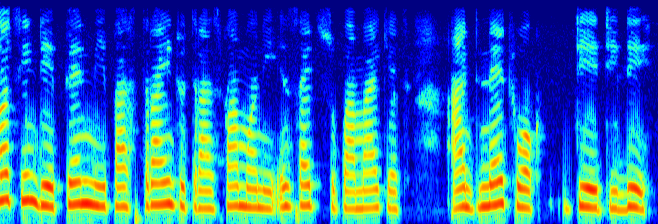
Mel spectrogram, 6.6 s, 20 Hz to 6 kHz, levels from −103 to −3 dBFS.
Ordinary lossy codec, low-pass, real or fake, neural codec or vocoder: none; 5.4 kHz; real; none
